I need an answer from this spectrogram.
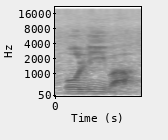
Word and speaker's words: Oliver: Oliva is the way the Hawaiians pronounce it.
